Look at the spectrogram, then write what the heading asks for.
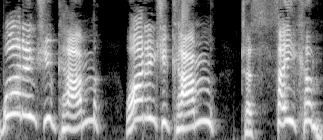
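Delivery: very high, loud screeching call. Retelling an invitation from Cynthia, imitating Cynthia's screeching voice. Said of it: "stop screeching at me, woman".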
